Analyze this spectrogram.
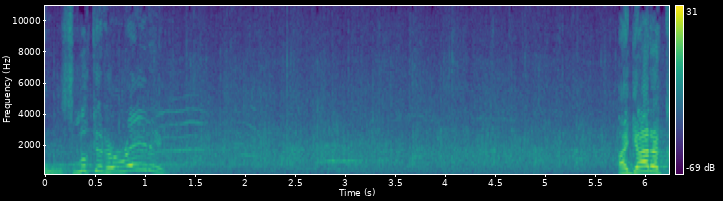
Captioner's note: applause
